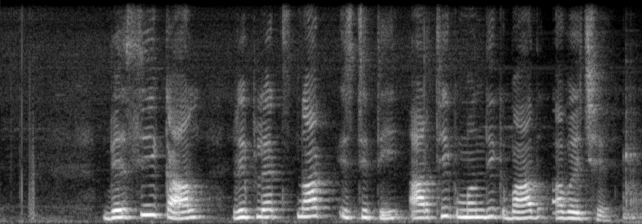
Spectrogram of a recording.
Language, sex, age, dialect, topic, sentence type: Maithili, female, 41-45, Bajjika, banking, statement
